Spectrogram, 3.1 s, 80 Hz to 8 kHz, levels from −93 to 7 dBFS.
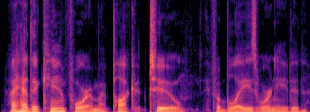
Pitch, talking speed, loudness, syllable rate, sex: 100 Hz, 250 wpm, -17 LUFS, 6.7 syllables/s, male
